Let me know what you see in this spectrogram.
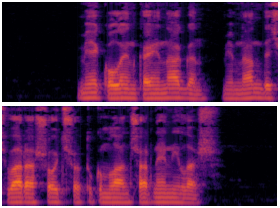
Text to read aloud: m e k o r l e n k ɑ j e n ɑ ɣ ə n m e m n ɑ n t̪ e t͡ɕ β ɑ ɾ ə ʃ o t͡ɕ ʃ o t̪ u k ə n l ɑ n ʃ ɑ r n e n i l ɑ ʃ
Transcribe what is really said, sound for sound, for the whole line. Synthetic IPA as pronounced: m e k o l e n k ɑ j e n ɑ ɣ ə n m e m n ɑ n d̪ e t͡ɕ β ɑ ɾ ɑ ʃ o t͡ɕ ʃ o t̪ u k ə m l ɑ n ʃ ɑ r n e n i l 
